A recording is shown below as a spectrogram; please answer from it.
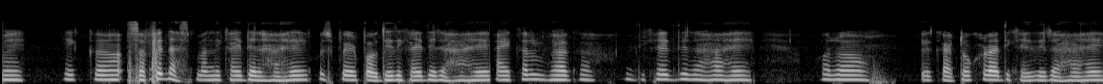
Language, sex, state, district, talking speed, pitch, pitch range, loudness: Hindi, female, Uttar Pradesh, Jyotiba Phule Nagar, 150 wpm, 205 Hz, 200-220 Hz, -24 LUFS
